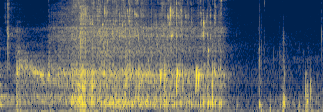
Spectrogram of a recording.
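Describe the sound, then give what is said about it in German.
Freshly tapped caffeinated apple spritzer is poured into a glass, a steady bubbling rush for about two seconds, followed by quieter settling fizz and a few soft drips or clinks. “Zuvor erstmal ein Schlückchen frisch gezapfte koffeinhaltige Apfelschorle zum Wohl.”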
